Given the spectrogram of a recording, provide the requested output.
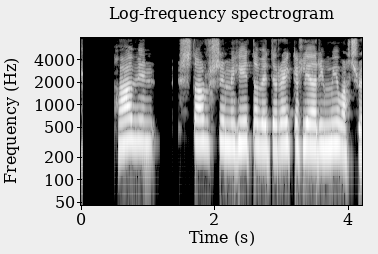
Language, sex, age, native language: Icelandic, male, 11, Icelandic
